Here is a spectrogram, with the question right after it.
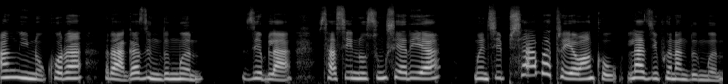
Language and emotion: Bodo, sad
